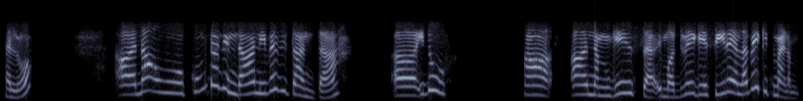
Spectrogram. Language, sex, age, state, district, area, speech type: Kannada, female, 18-30, Karnataka, Uttara Kannada, rural, conversation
